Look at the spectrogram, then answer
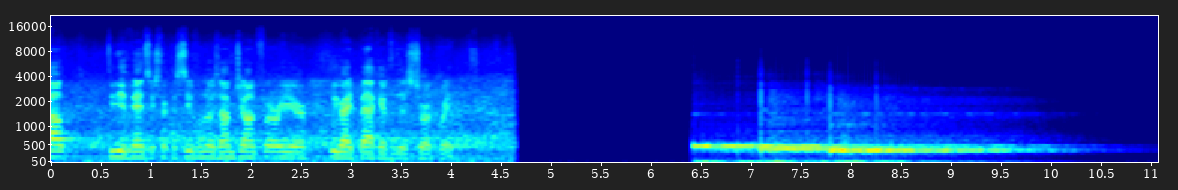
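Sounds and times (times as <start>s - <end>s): sustained electronic tone: 6.4s - 10.6s.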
